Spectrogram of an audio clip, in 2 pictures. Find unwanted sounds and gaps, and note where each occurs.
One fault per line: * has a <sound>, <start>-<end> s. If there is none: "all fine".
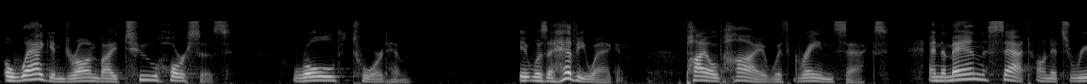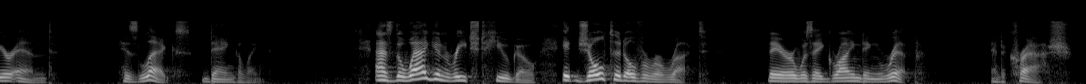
all fine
